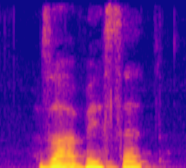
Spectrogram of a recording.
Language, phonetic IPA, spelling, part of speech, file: Czech, [ˈzaːvɪsɛt], záviset, verb, Cs-záviset.ogg
- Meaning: to depend or rely on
